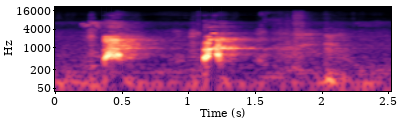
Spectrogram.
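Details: Dogs fighting, a Belgian Malinois attacked by a German Shepherd and a Rottweiler; two sharp, loud barks about 0.7 seconds apart, then quieter scuffling.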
